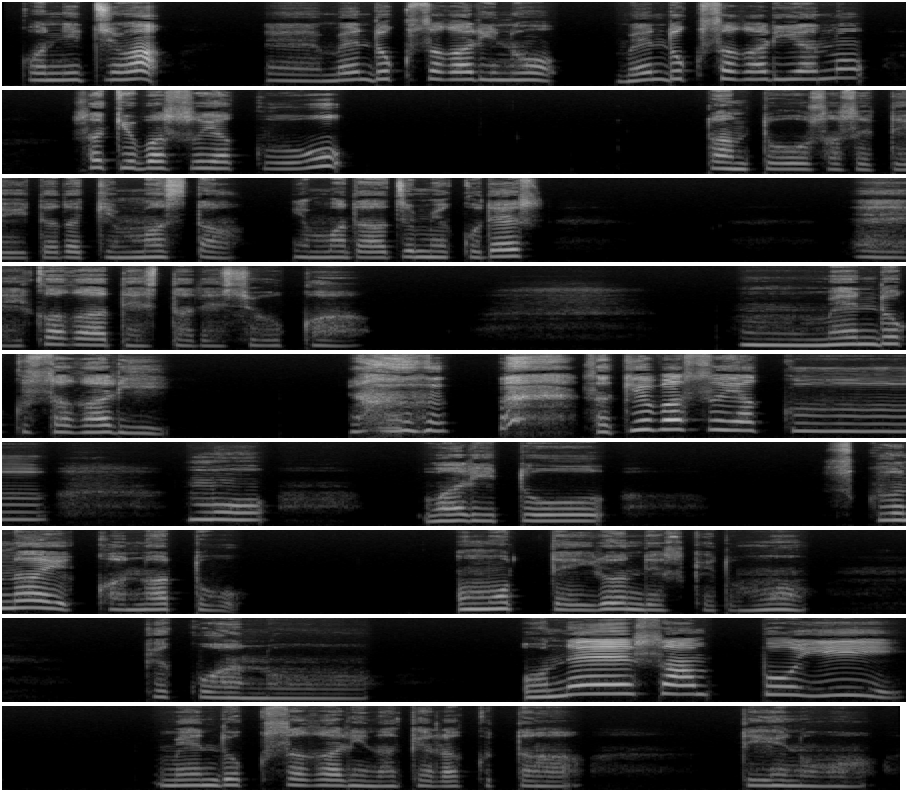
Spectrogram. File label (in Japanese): フリートーク, ASMR; ぐ～たらサキュバス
